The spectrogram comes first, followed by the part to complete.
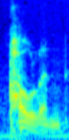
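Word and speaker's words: Poulan: And for over 30 years, they've been mispronouncing our name. Poland. Poo. So we'd like to remind you that our name is Poland.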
